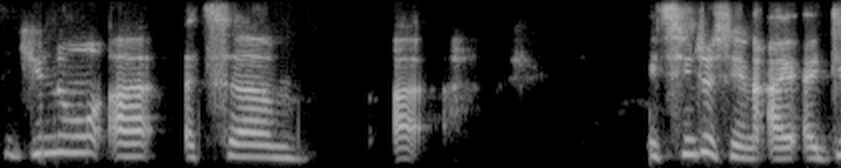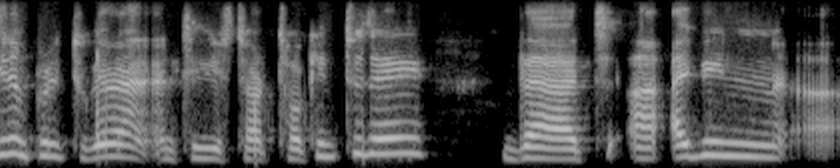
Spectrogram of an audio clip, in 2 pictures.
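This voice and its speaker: Argentine woman asking a question on a video call, lots of ums and pauses, dull dry sound. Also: mid-range voice, darkish tone, no room sound. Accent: Argentine Spanish. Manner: hesitant, many fillers and pauses. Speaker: course participant.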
